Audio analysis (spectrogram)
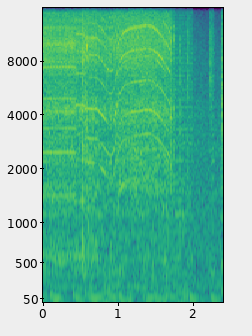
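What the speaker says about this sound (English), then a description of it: "And we'll put a bigger drill." A power drill fitted with a larger bit widens a hole while a 1016 Industries widebody kit goes onto a 2023 Lamborghini Urus Performante. The motor whines loudly and continuously close by, its pitch sweeping up and down as the bit cuts.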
